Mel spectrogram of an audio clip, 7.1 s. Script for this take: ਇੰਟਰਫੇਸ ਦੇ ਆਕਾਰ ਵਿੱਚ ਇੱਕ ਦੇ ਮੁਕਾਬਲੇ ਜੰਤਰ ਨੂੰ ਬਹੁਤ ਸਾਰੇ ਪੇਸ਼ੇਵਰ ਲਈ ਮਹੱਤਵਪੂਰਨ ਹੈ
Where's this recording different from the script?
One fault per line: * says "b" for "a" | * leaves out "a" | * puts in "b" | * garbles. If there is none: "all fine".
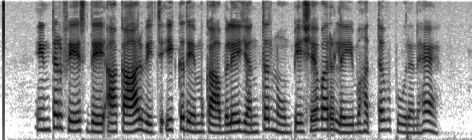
* leaves out "ਬਹੁਤ ਸਾਰੇ"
